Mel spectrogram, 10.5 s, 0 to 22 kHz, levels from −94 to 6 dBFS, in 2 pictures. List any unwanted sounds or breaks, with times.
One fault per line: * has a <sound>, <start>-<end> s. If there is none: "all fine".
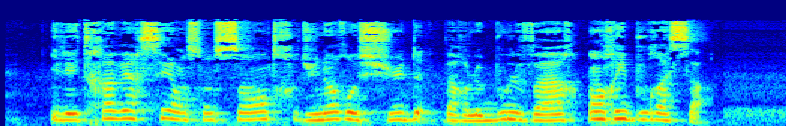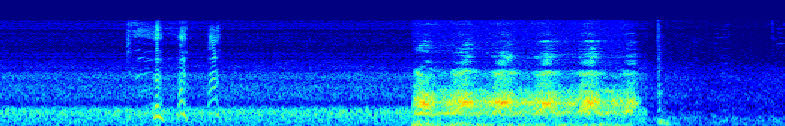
* has a laugh, 6.1-6.7 s
* has a bark, 8.0-9.5 s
